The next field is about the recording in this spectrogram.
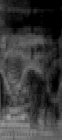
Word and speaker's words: Gillian: Gillian with a hard G.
